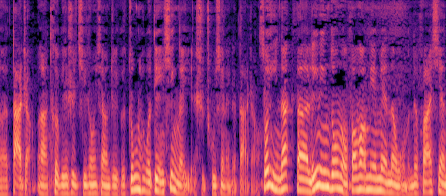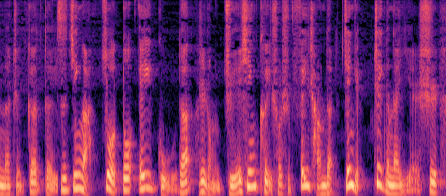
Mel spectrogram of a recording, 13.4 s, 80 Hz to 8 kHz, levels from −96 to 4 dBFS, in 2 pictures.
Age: 50-69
